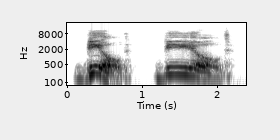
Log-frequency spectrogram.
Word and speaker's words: build: Build, build, build. Build significa construir. Então, I build, eu construo. I build. Preste atenção na pronúncia, não é build, não, é build, build.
